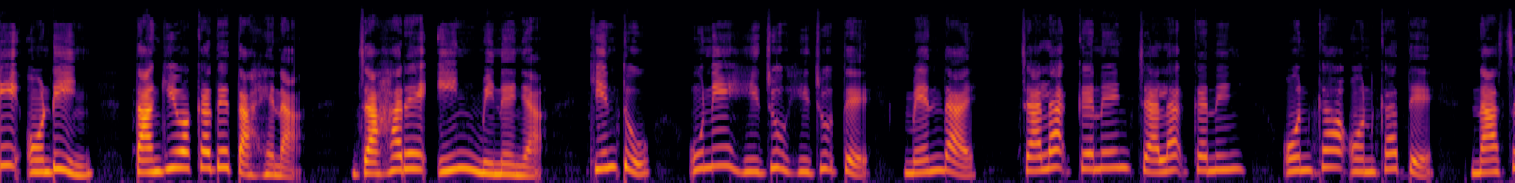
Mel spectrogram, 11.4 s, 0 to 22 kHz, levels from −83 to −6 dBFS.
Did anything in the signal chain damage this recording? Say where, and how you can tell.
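Yes. Single sharp clicks at 2.20, 5.82 and 8.22 s are dropped samples, likely lost at the driver or buffer stage. A handful of samples, a fraction of a millisecond, go missing, so the waveform leaps to a later value. No audible sound disappears, which separates this from a dropout or gap.

At 4.69 s a sudden gain jump lowers the level by about 4 dB, and it stays lower to the end. Speech and background noise fall together, instantly, unlike a compressor or automatic gain control easing down. The likely cause is a gain setting or bit shift applied without a ramp during processing.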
